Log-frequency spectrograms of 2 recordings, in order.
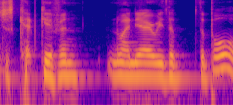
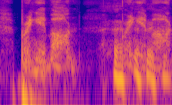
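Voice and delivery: put-on footballer voice, whispered; 3 dB quieter than usual. Retelling a footballer whispering to someone on the bench: Jorginho whispering impression. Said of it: "like Jorginho whispering to Arteta on the bench".

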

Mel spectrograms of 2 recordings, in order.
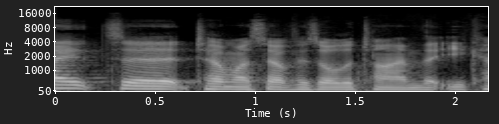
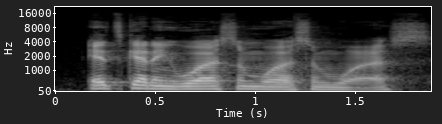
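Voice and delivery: plain

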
